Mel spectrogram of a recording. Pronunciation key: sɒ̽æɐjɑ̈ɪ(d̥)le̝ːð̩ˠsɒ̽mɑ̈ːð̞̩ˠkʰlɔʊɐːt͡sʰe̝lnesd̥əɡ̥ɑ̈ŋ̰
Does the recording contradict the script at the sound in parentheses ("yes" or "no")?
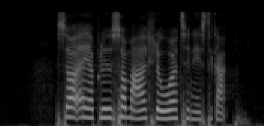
yes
